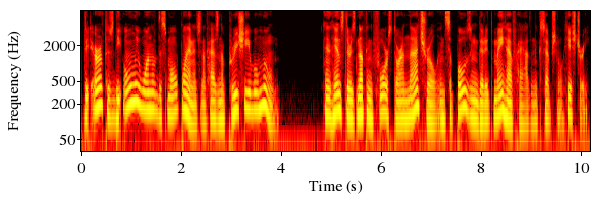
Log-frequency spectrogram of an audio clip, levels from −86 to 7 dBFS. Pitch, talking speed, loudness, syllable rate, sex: 130 Hz, 195 wpm, -22 LUFS, 5.9 syllables/s, male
